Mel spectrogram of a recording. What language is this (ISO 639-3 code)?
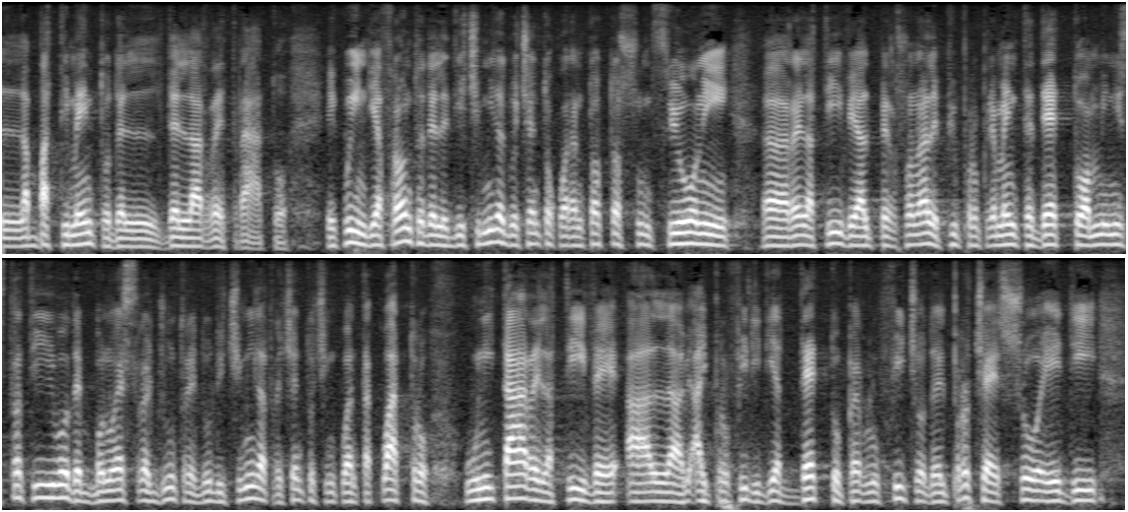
ita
